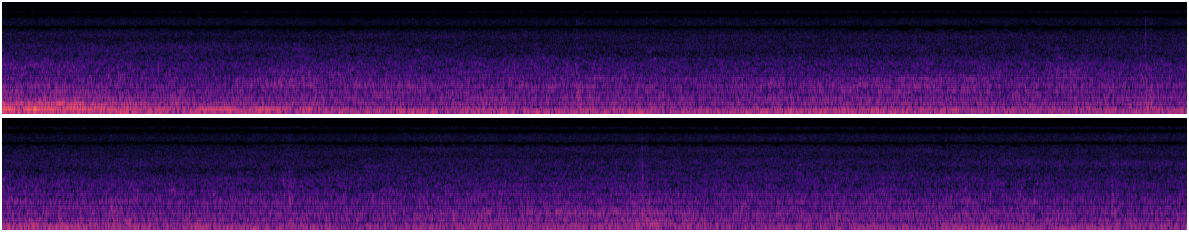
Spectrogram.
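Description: Water rushes steadily over a low weir nearby.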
